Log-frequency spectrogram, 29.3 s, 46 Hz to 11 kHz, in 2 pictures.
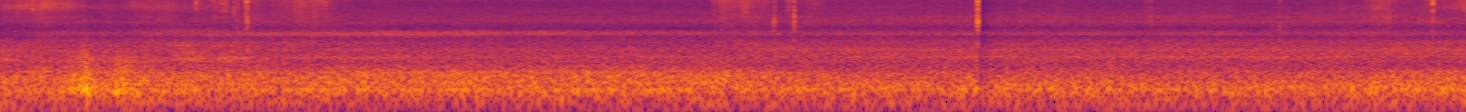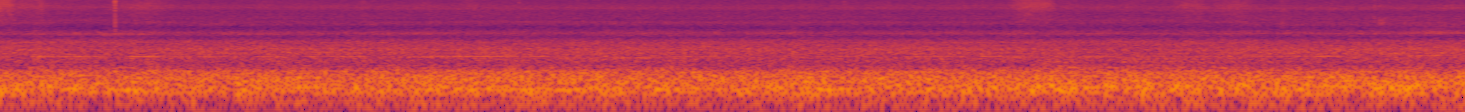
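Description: Steady running noise inside a Class 350 Desiro electric multiple unit at speed: a low rumble of wheels on rail and car body, with a faint steady high whine over it.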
